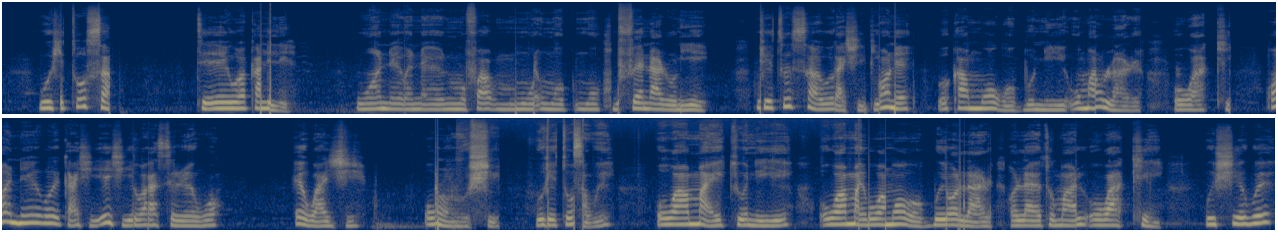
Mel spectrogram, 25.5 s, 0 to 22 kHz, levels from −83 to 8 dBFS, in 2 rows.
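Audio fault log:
17.28–21.33 s: pre-emphasis left on. An FM 50 µs treble lift was never undone, leaving about 10 dB extra at 10 kHz, so the speech turns thin, bright and sibilant. On a spectrogram, the upper bands glow noticeably brighter for that stretch.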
